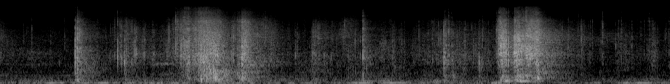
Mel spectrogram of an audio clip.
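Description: Plastic mailer packaging crinkling and tearing as it is pulled open by hand, the wrapping firmly taped shut. There are short rips, with a longer one about two seconds in and the loudest about five seconds in.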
